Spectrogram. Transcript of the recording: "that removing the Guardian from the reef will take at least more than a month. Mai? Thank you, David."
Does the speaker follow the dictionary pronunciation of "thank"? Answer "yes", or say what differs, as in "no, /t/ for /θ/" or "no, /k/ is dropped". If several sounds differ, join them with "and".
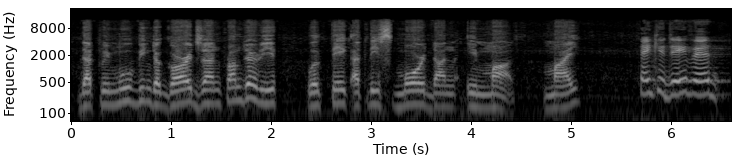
no, /t/ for /θ/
